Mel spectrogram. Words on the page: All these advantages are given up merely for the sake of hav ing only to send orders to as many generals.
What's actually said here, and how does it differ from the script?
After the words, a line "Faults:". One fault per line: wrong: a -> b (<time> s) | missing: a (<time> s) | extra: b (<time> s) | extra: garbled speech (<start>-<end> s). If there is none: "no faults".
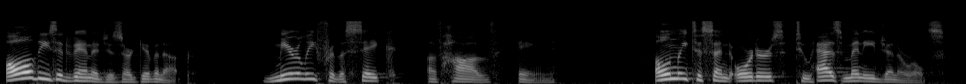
All these advantages are given up merely for the sake of hav ing only to send orders to as many generals.
Faults:
no faults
